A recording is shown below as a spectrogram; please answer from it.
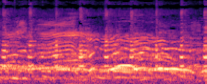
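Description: Many people talking and calling out at once: overlapping chatter from a close group of voices.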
